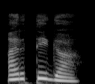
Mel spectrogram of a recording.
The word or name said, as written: ಆರ್ಥಿಕ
